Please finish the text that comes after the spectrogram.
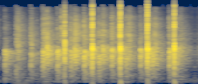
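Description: A short burst of applause, first a dense patter of many hands, then settling into sharp, evenly spaced claps in a steady rhythm.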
